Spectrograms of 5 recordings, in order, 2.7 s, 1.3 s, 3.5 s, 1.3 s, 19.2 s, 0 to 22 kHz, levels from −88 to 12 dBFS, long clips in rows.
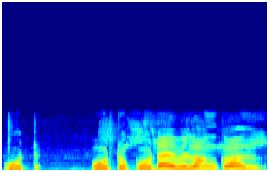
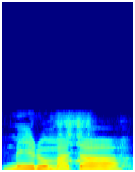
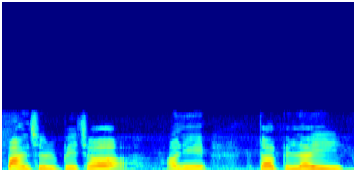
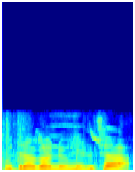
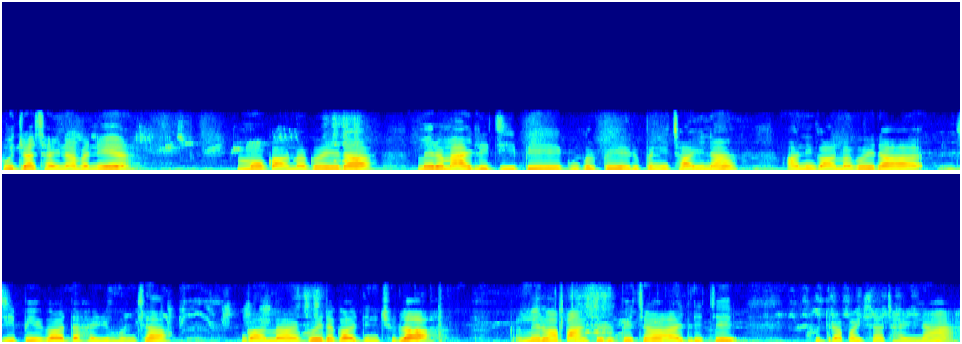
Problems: constant background noise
